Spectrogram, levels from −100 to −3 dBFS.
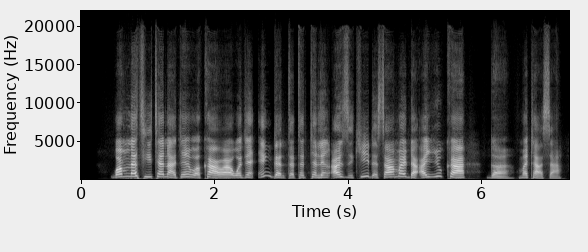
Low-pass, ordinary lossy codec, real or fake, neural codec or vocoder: none; none; fake; autoencoder, 48 kHz, 32 numbers a frame, DAC-VAE, trained on Japanese speech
